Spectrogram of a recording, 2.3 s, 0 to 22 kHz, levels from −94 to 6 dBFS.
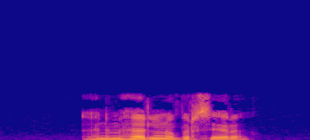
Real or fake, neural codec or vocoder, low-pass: real; none; 7.2 kHz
